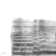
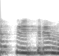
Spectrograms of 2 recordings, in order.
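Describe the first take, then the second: First: कृत्रिम said as ka-trim, first ri missing; कृत्रिम with plain 'ka' at the start; wrong pronunciation. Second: कृत्रिम said as kri-trim; कृत्रिम with ri in the first syllable; correct pronunciation. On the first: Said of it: "नहीं होता". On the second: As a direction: sound both r's in कृत्रिम. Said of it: "होता है बच्चों". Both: Shown as a demonstration.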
